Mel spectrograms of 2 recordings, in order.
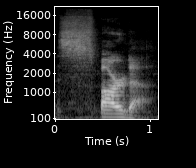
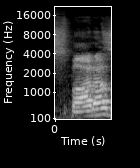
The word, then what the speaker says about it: Spada: was funny, too, how, they pronounce his name Sparda. That was actually an error made by the subs that you watched. No, but they pronounce No, it's Spada. Spada. Because, I know, because spot is Italian for sword.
